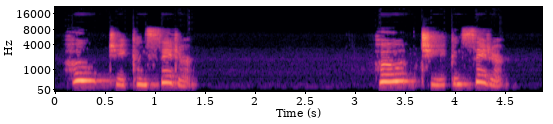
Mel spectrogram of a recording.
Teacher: Who and consider would be much more easily heard than do you.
